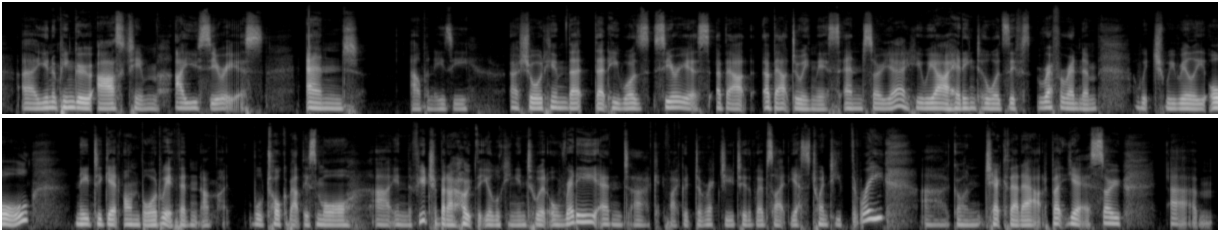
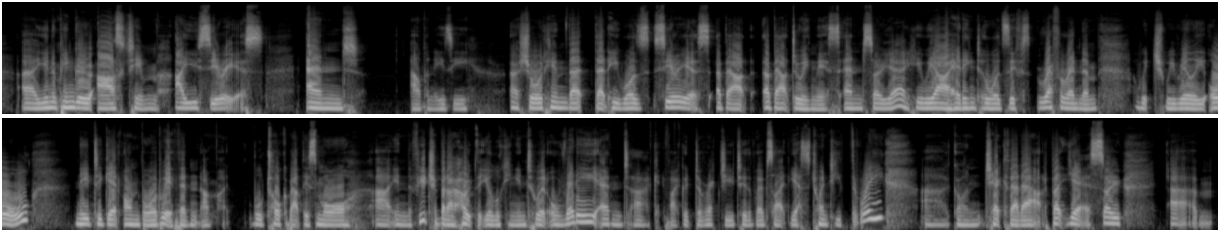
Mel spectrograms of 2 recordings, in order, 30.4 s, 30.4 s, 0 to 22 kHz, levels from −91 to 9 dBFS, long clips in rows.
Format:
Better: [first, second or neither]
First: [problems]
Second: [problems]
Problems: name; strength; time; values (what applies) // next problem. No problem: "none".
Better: first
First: none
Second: distortion; slight; 10 dB below the speech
